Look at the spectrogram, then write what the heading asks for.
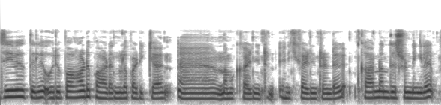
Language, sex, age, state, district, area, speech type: Malayalam, female, 18-30, Kerala, Wayanad, rural, spontaneous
